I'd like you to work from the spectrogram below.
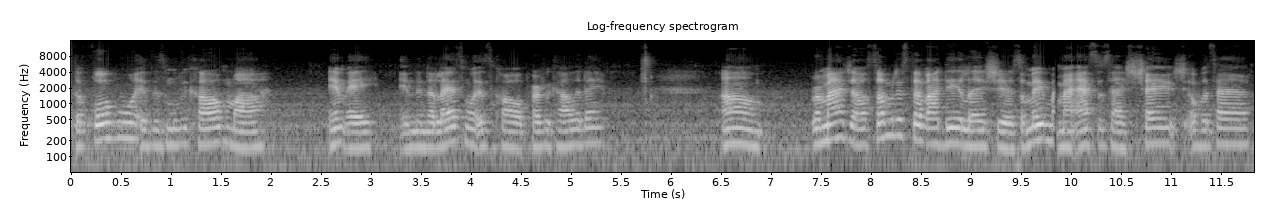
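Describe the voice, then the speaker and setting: A woman's voice: low voice, normal speed, fairly bright tone, slight background noise, rough recording. A young woman vlogging casually, reading from her journal and calling her viewers y'all. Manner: chatty, addresses viewers as y'all.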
